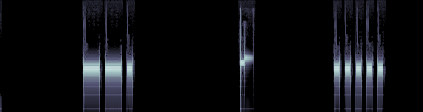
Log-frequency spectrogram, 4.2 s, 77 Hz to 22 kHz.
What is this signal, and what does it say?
Morse code, heard as a keyed tone, about 22 wpm, 700 Hz. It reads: G 5
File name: Single-Letter-Number-22wpm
